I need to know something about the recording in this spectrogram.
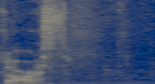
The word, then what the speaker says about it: Gareth: But no, Gareth, right? It's pronounced Garth.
